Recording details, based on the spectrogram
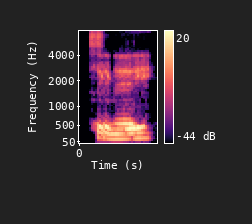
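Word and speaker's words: Cignetti: Signetti.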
